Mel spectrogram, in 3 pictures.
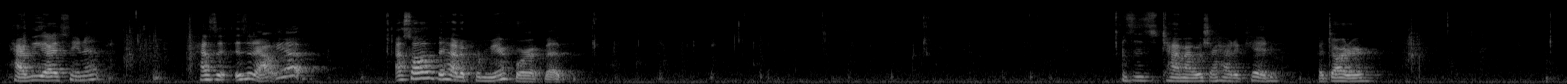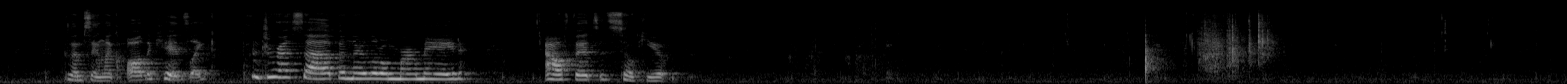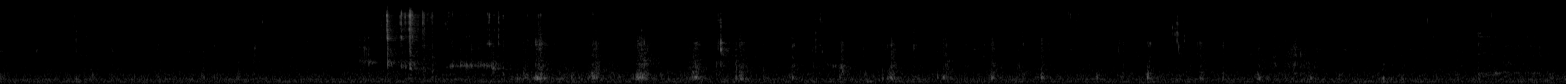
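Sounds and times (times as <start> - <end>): tortilla chip crunch: 1.0 - 2.1, 5.9 - 10.6, 23.6 - 31.1, 34.8 - 47.0
crunchy chewing: 5.8 - 10.8, 22.9 - 27.6, 29.0 - 47.0.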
